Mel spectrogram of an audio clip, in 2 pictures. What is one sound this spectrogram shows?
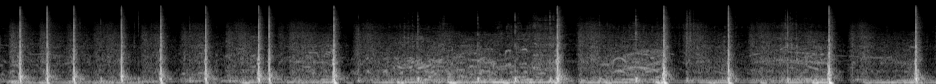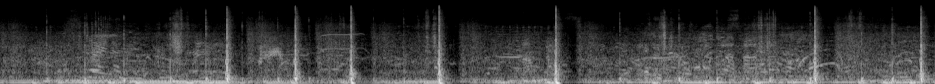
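Fireworks burst with loud sharp bangs and crackles.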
